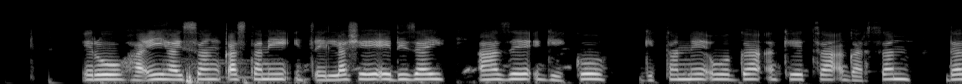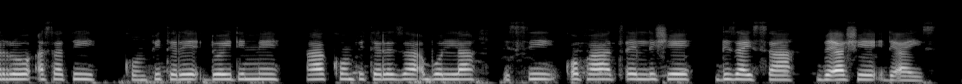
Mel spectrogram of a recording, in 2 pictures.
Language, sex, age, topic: Gamo, female, 18-24, government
